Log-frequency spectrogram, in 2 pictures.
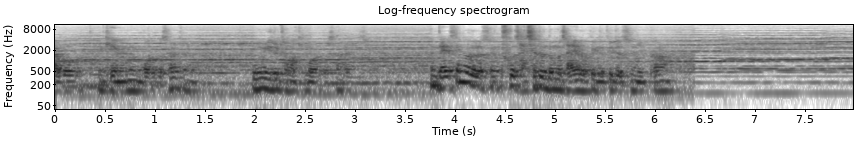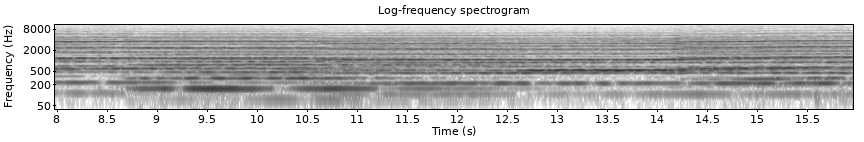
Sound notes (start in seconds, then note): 6.0 speaking in foreign language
